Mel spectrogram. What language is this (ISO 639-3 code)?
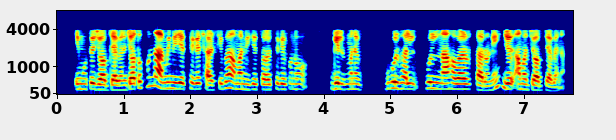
ben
